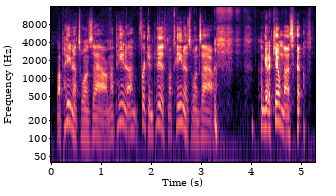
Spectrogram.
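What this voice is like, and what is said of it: Imitates another person's voice. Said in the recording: “doing a Jimmy Carter impression”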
